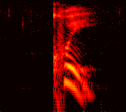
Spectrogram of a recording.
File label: "kui4", chinese pinyin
